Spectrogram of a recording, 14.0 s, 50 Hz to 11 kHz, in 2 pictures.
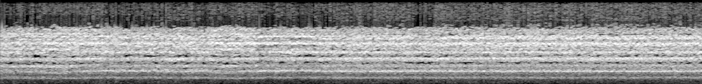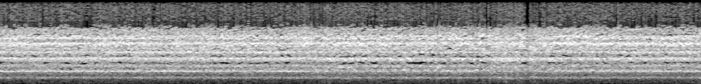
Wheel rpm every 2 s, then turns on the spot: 220, 230, 230, 240, 240, 230, 230.
none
